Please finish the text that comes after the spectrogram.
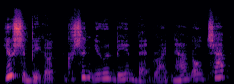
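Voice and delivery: mock posh English accent for a nagging robot; lightly imitated English robot voice. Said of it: "this goddamn robot following us, going".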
